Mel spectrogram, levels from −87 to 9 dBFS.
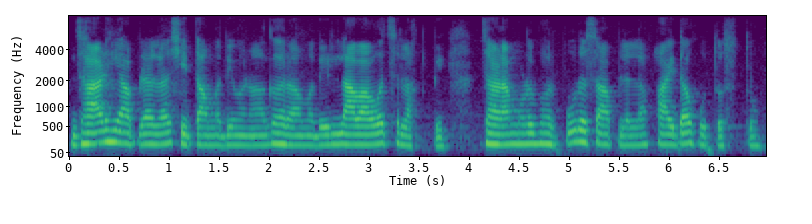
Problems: constant background noise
